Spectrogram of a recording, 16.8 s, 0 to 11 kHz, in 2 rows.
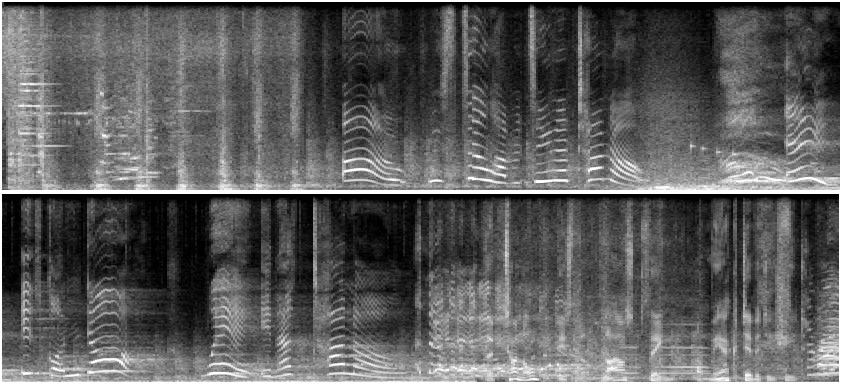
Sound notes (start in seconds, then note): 1.1 train chugs; 7.1 all gasp; 12.5 all laugh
